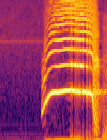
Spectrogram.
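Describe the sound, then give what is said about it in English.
A single loud, high, drawn-out nasal mew rising and then holding steady before breaking off, an imitated cow elk call from a hunting call, made by hunters beneath bedded elk on a hillside during an elk hunt, alone with no talking. “Get right underneath them. Cow call.”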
